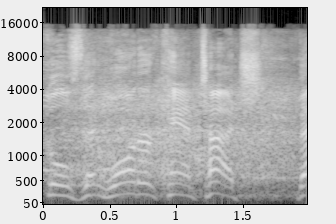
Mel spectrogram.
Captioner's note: laughter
